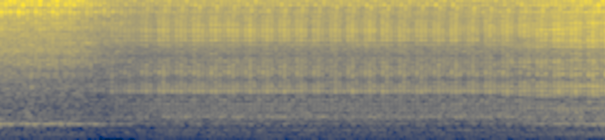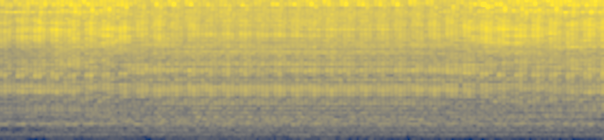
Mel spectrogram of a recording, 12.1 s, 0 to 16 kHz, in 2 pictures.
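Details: 2001 VW Beetle 1.8T engine running: fast, even ticking knock about three per second over a bright, hissy top end; knock from inside the engine, cause unknown.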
